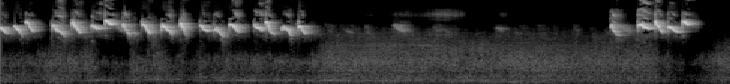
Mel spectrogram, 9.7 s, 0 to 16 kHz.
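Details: Caged Oriental white-eye in Singapore on 23 March 2023, humid, warm, rainy and overcast, singing: a fast run of high, thin chirping notes for four seconds, a pause with faint low background hum, then another brief burst of sharp twittering.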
